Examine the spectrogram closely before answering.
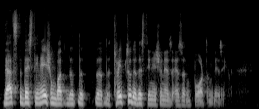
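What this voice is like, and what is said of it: Italian accent. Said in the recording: “amazing Italian accent ... that is clearly not going away.”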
